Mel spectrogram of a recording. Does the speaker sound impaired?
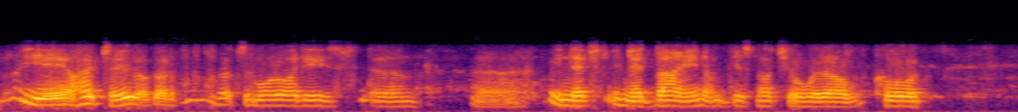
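Yes: Parkinson's disease.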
